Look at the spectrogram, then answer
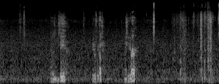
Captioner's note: speaking in foreign language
